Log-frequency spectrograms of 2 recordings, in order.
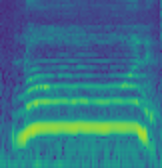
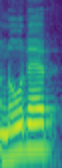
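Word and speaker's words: نون: প্রিয় দর্শক, অনেকেই এই হরফটিকে নু বলেন। আসলে নু বলে কোনো হরফ নাই, মূলত নুন। কারণ এই হরফটি সূরা নুনের প্রথম আয়াতের অংশবিশেষ। অতএব এর উচ্চারণটাও ঠিক করতে হবে এবং সহি করতে হবে। বলতে হবে নুন। সবাই বলুন।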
